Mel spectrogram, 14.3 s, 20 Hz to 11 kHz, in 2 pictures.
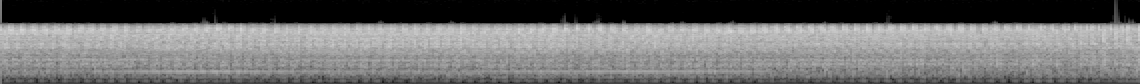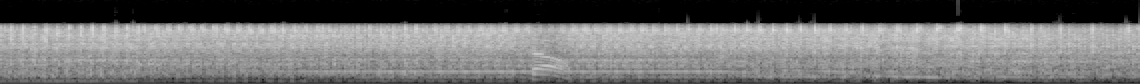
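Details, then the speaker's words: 1K62 lathe running with steady mechanical clatter and a loose repeating knock coming from its oil pump; lathe had sat unused 3–4 days and the pump wasn't pumping oil that morning, so it was primed manually. "A lot of people asking me why lathe have a knocking sound like this, and this knocking sound comes from the oil pump."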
